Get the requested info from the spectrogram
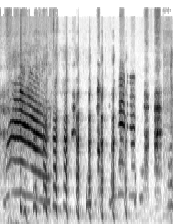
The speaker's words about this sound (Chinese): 什么声音？ 猫咪。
